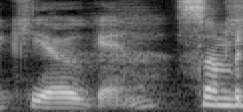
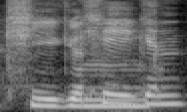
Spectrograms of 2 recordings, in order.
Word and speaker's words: Keoghan: Because she wrote it about her ex-boyfriend, Barry Keoghan. Keoghan? Is that how we pronounce it? Keegan. Cogan.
